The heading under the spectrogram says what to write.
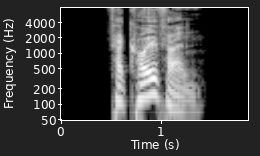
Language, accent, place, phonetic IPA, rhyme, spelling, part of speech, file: German, Germany, Berlin, [fɛɐ̯ˈkɔɪ̯fɐn], -ɔɪ̯fɐn, Verkäufern, noun, De-Verkäufern.ogg
- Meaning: dative plural of Verkäufer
